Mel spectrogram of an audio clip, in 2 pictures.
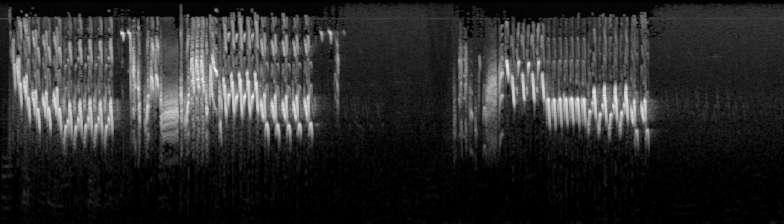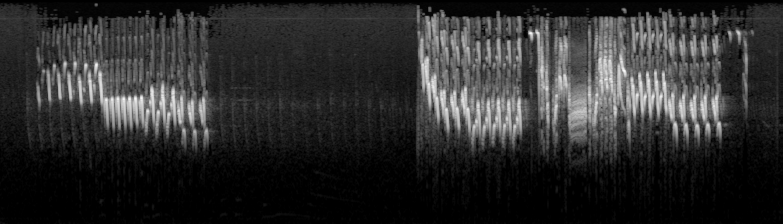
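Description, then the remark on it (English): A house wren sings four bubbling, rapid phrases separated by short pauses, each a complex run of high notes that rises and then tumbles downward, clear with no other sounds. “Note how the house wren's repeated phrases seem to rise and then cascade down in a complex series of notes.”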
